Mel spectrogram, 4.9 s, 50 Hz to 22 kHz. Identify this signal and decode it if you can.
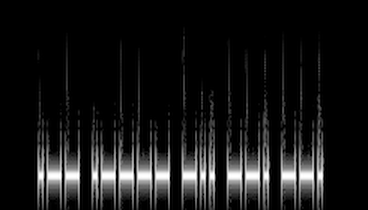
Morse code, heard as a keyed tone, about 20 wpm, 700 Hz. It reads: W1DGG
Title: USA Call Signs - 5 Characters - Repeated 3x - 20wpm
